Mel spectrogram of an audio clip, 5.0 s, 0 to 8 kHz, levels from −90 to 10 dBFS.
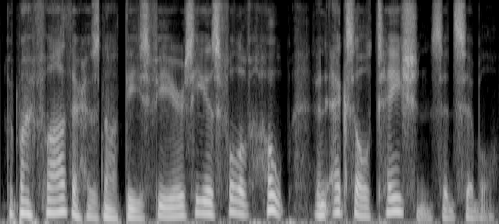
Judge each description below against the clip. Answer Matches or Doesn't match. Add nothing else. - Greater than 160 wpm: Matches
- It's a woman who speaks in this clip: Doesn't match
